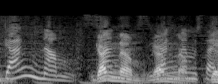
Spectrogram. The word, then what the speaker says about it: Gangnam: Gangman. – No, Gangman. – Gangnam Style.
